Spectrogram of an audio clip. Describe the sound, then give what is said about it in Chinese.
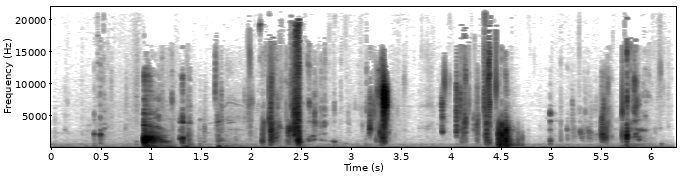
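Crunchy chewing of a golden egg softened by saliva, many quiet, irregular crisp crunches and squishy bites alone with no talk. “被口水融化的金蛋用舌头一嚼就碎了。”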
